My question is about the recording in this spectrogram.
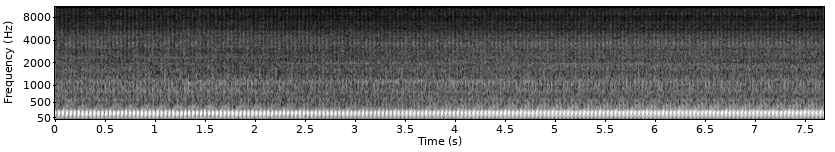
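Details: Jeep Liberty CRD diesel, first start after top-end rebuild with glow plugs reinstalled: steady diesel clatter at idle, even regular firing, no misses or knocks; healthy, no check engine light, a little smoky.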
